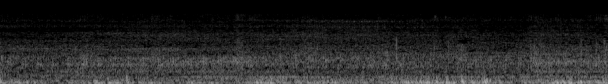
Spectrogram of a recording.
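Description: Porsche Macan S Diesel's 3.0-litre V6 diesel engine idling steadily, under a gusty low rumble.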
